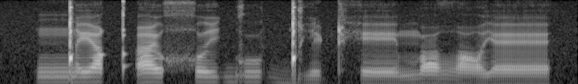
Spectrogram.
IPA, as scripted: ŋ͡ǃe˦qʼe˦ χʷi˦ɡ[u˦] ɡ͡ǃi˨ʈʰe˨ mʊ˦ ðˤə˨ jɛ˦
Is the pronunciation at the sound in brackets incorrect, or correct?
correct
